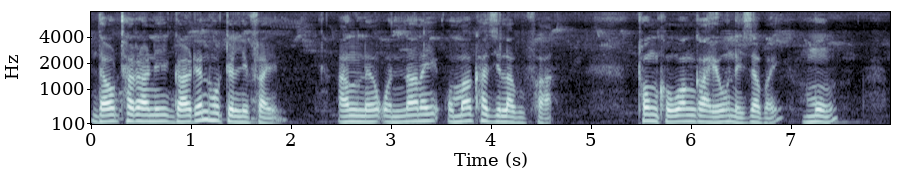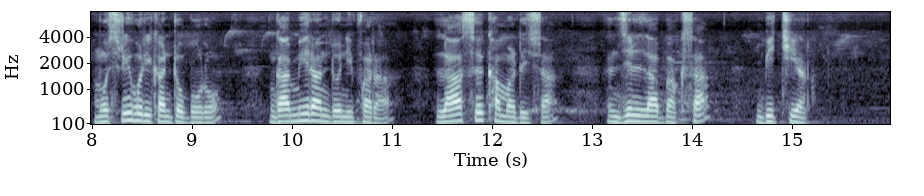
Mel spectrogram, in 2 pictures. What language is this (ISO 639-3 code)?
brx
